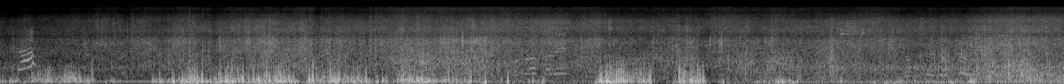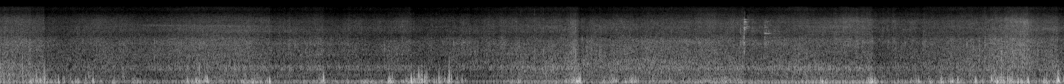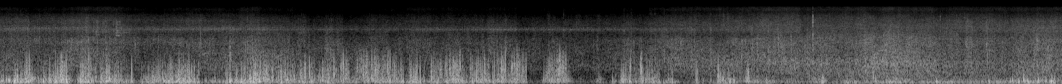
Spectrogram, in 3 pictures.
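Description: Wind rushing and buffeting on the microphone, over a steady hiss of skis sliding on snow.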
